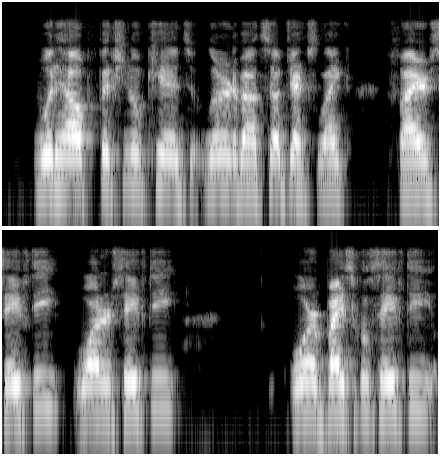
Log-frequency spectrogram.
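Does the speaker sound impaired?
Yes: cerebral palsy; coordination issues, uses crutches.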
